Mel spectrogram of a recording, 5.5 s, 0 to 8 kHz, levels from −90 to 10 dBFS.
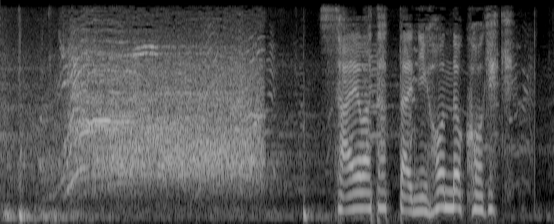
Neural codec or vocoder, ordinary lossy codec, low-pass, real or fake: none; none; 7.2 kHz; real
